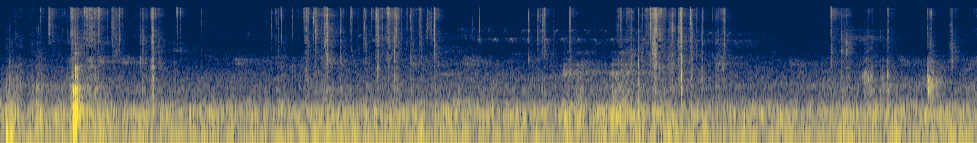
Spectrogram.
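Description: Clear plastic sleeve crinkling and rustling as a guarantee card is handled and pulled from it, with light clicks from the cardboard watch box and one sharper knock about a second in. A steady low hum runs underneath.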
